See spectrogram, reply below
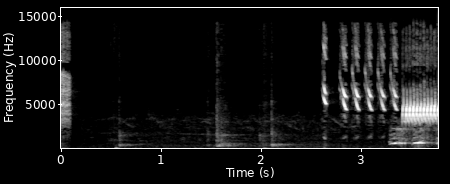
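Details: Himalayan goldfinch high song: after soft low rustles and faint sounds, a quick series of sharp high chirps runs straight into a dense buzzy twitter at the end.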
